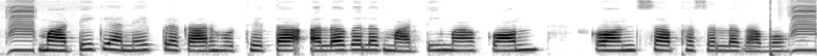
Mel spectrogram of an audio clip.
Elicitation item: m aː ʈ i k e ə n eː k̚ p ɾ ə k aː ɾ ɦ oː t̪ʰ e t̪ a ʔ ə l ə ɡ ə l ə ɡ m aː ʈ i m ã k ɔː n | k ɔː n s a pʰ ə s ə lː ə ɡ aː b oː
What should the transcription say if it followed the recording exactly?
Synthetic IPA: m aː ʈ i k e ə n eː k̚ p ɾ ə k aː ɾ ɦ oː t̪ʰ e t̪ a ʔ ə l ə ɡ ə l ə ɡ m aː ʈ i m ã k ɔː n | k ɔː n s a pʰ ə s ə lː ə ɡ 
